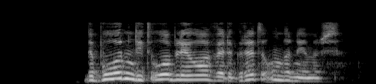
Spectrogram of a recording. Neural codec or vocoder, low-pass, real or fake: none; 7.2 kHz; real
